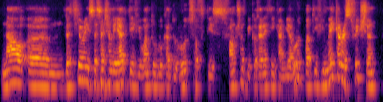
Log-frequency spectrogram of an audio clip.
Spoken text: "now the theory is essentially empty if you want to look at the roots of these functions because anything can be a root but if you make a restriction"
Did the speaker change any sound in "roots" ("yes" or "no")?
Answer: no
